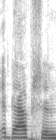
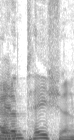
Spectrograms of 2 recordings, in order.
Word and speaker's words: adaptation: You're saying adaption, but it's adaptation. adaptation. So, you're missing a chunk of the syllable.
